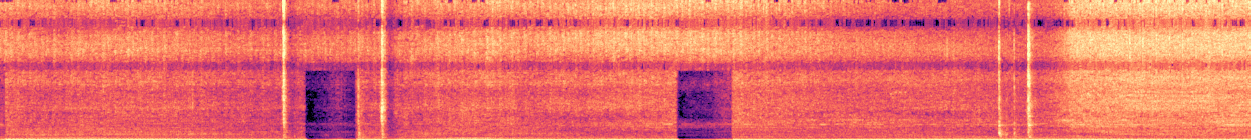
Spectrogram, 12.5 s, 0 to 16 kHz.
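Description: A pickup truck's 6.0 Vortec engine idles steadily with a low, loud rumble, briefly cutting out twice before resuming its constant drone.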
